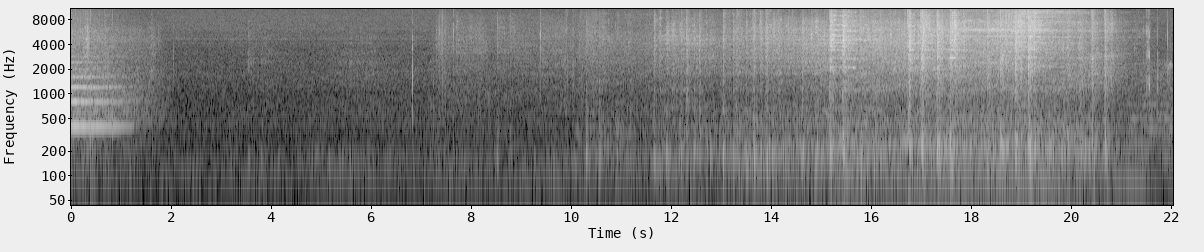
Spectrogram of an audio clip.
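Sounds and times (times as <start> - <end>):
diesel railcar engine drone: 0.0 - 22.0
wheels clacking over rail joints: 5.2 - 22.0.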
